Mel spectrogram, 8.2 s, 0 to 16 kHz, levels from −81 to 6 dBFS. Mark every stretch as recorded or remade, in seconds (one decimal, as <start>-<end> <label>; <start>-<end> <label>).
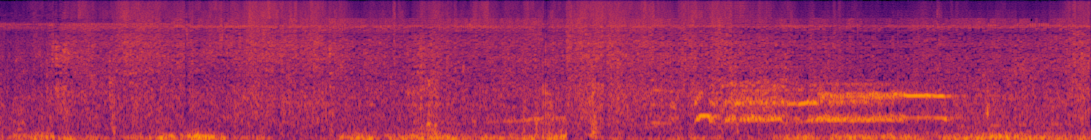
0.0-5.4 remade; 5.4-6.6 recorded; 6.6-7.0 remade; 7.0-8.2 recorded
